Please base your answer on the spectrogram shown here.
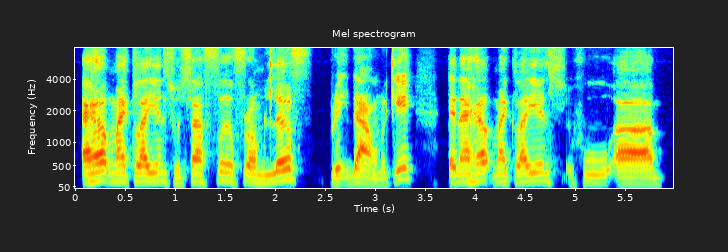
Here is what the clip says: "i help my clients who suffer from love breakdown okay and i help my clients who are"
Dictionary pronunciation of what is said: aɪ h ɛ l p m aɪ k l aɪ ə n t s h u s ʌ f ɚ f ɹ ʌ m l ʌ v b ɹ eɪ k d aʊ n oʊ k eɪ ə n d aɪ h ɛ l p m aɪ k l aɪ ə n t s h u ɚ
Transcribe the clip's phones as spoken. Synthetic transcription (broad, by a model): aɪ h ɛ l p m aɪ k l aɪ ə n t s h u s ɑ f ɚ f ɹ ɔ m l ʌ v b ɹ eɪ k d aʊ n oʊ k eɪ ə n aɪ h ɛ l p m aɪ k l aɪ ə n t s h u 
